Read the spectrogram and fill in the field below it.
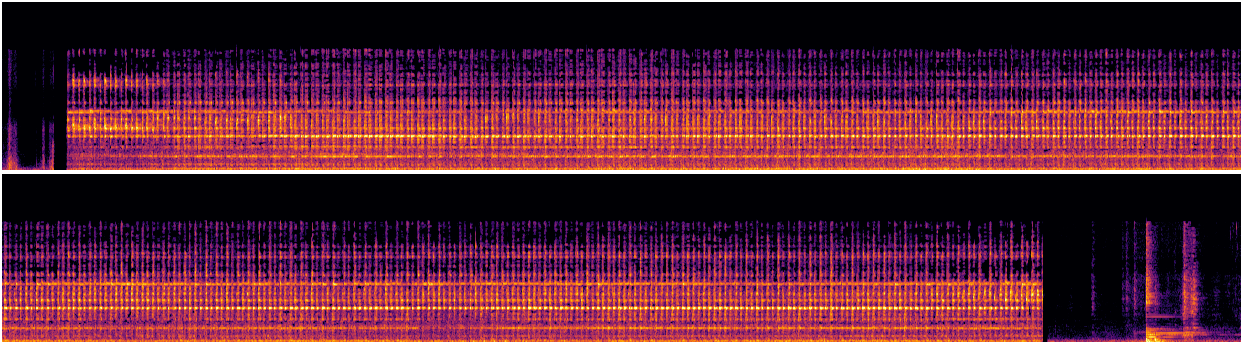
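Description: Die grinder spinning out a clutch bearing from an Ironhead Harley-Davidson Sportster, a steady high-pitched whine held loud and unbroken for over twenty seconds before cutting off, followed by a few brief knocks.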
